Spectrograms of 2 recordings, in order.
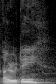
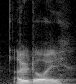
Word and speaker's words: Odoi: Uh the second part of his name is Hudson Odi. Odoi. Odoi. Okay.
